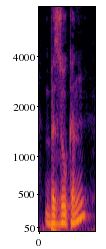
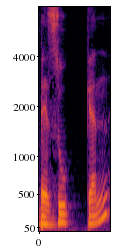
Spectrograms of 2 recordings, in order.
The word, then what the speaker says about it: bezoeken: Luego tenemos bezoeken. Bezoeken. Hemos visto anteriormente que la E muda se pronuncia cuando no está en la sílaba tónica. Entonces no es bezoeken, es bezoeken.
